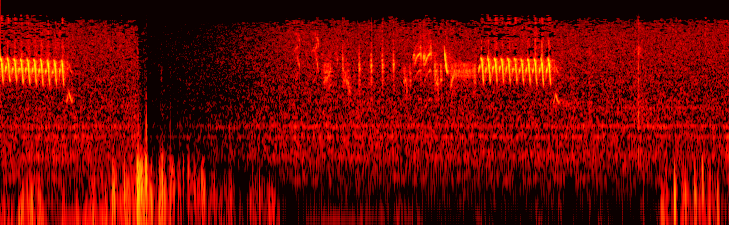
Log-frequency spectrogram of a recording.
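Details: House wren vocalizing at Lago Sofía, Magallanes Region, Chile, giving two short, dry, buzzy rattles about five seconds apart, with a few thin high notes between, over low rumbling background noise.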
